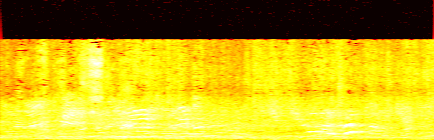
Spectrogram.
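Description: Overlapping chatter of several people, children's voices among them, with no single clear speaker.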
